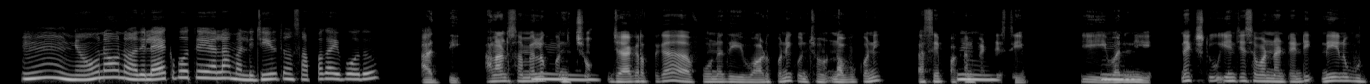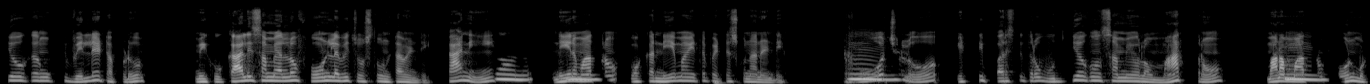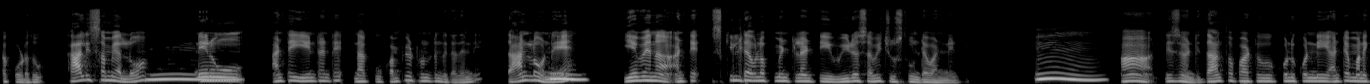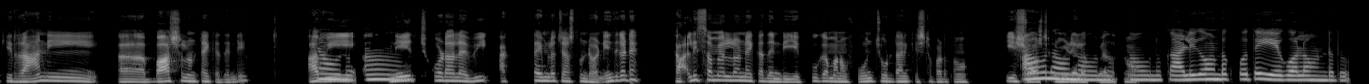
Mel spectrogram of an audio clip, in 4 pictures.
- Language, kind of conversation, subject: Telugu, podcast, స్మార్ట్‌ఫోన్‌లో మరియు సోషల్ మీడియాలో గడిపే సమయాన్ని నియంత్రించడానికి మీకు సరళమైన మార్గం ఏది?
- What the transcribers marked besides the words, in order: in English: "నెక్స్ట్"; in English: "స్కిల్ డెవలప్‌మెంట్"; in English: "వీడియోస్"; other background noise; in English: "సోషల్ మీడియా"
